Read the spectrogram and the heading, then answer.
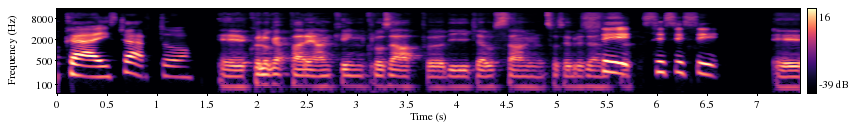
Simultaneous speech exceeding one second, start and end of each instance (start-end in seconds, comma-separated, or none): none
